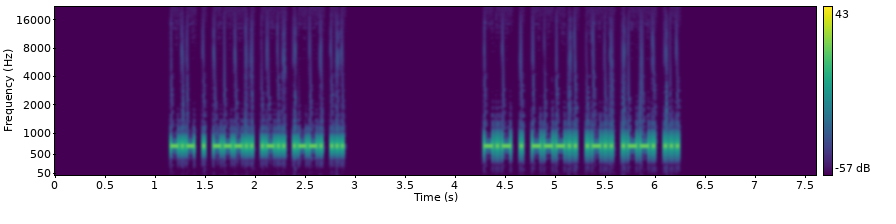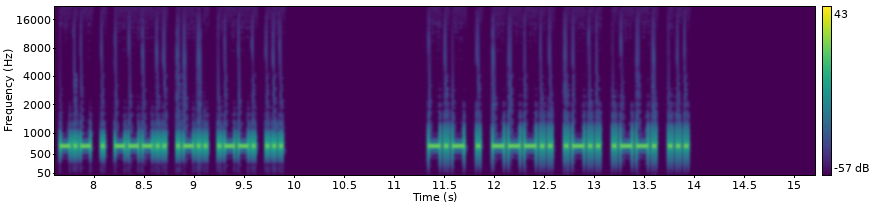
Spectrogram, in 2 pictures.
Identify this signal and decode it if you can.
Morse code, heard as a keyed tone, about 40 wpm, 700 Hz. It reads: KE8LPS KE8LPS KE8LPS KE8LPS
